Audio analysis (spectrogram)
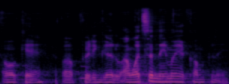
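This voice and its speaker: Low-voiced male talk show host. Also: a little fast, crowd noise. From Trinidad. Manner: laughs often, encouraging backchannels. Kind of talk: community TV interview.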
